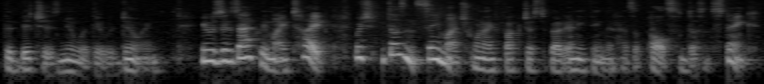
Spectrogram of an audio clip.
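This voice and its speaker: Woman voicing a very deep-voiced, sardonic male assassin. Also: huge pitch swings, dark tone, exaggerated voice, low-quality recording. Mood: lustful. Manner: sarcastic, dramatic asides and emphatic pauses. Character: cynical, sardonic male supernatural assassin, cold and crude. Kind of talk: first-person audiobook-style story reading.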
